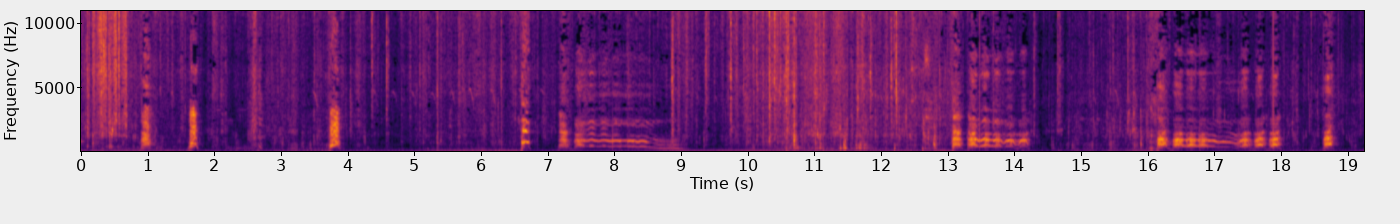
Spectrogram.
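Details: Hungry Rottweiler dogs with nursing puppies: scattered sharp yelps, then a drawn-out, falling whine rich in overtones, and later wavering, high whimpers over low background rumble.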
